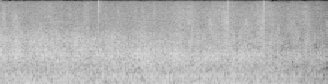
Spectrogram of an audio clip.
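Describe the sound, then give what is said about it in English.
A bomb explosion sound effect with a deep, rumbling roar that stays heavy and broad, then begins to fade toward the end. “Casino, drop a bomb on him. Listen.”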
